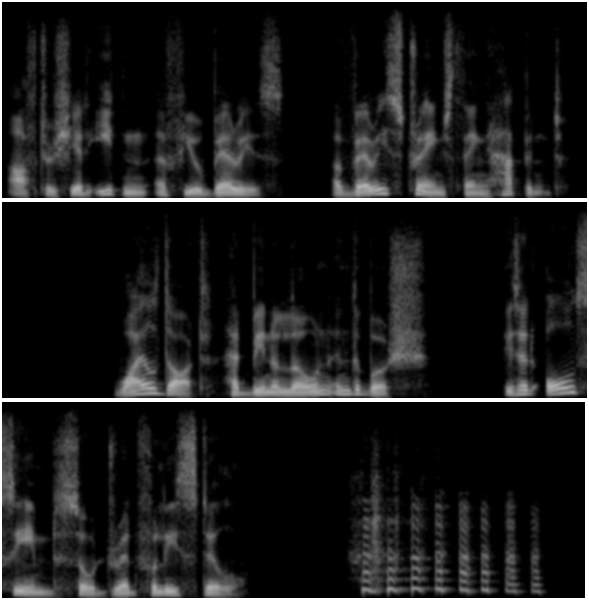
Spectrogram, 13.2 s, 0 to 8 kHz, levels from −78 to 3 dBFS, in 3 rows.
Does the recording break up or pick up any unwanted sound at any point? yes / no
yes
